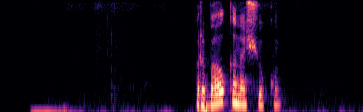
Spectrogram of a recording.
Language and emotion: Russian, neutral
